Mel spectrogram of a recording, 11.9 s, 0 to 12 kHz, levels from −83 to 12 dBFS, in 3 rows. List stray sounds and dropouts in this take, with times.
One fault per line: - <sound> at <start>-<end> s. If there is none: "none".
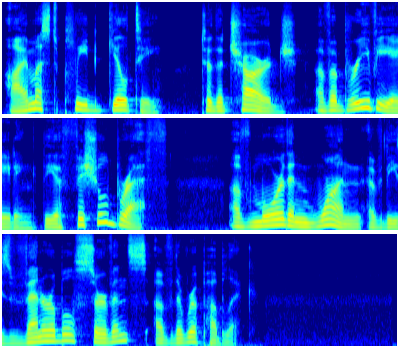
none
